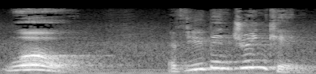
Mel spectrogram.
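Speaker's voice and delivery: "drinking" shot up high in mock shock; high mock-astonished policeman; surprised cop. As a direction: play the startled cop, pitch leaping up. Cop smells him, reacts.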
